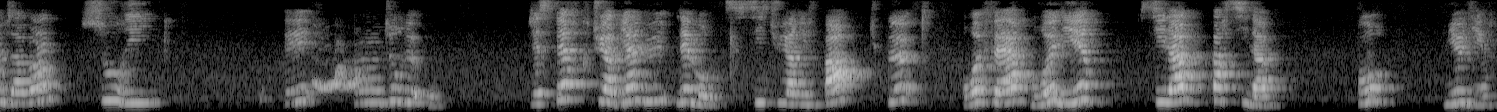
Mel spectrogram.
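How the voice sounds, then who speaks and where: A woman's voice: high-pitched, pushed and bright, echoey room, recorded from a distance. A young woman teacher correcting a primary-school reading exercise, patiently spelling out words letter by letter. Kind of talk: slow classroom exercise correction.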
